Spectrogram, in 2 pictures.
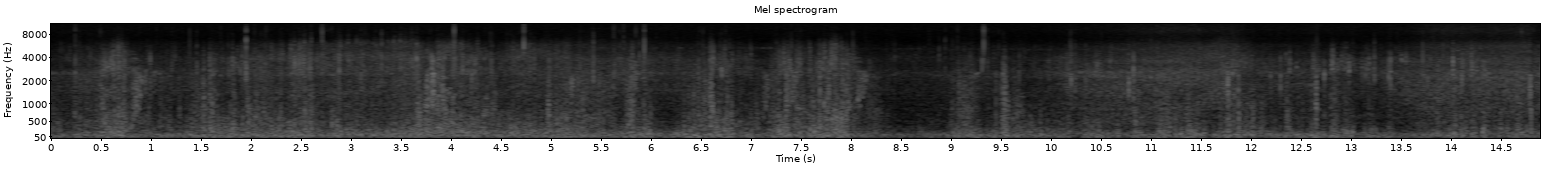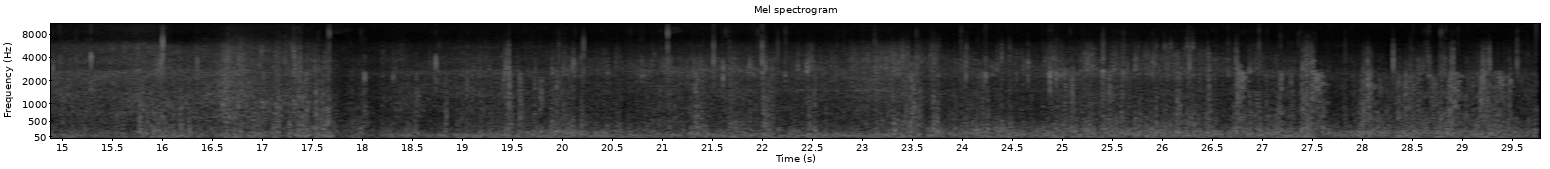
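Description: Wind buffeting the microphone of a camera on a moving scooter, with the scooter's running motor and road noise underneath.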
